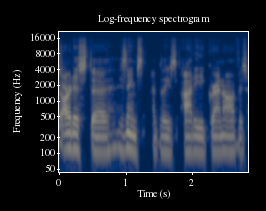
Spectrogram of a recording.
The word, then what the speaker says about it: Adi Granov: And then what ended up happening was this artist, his name's, I believe, Adi Granov is how you say it.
